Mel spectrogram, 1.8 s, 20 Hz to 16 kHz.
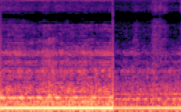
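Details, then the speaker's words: Samsung WA52M8650AV/A4 washer agitating normally after the clutch gear assembly was replaced. It had previously failed to agitate or spin, only making a noise. Now a low, even hum with a gentle shake, no grinding or clunking. "so I can see it's agitating so that quiet hum that little shaking of this machine warms my"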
